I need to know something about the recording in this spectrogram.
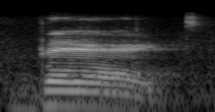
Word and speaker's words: bird: Pero la pronunciación es bird. Como cumpleaños, ustedes no dicen happy birthday, ¿verdad? Nunca decimos happy birthday, decimos birthday. So, bird se pronuncia bird, right?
